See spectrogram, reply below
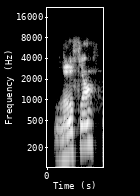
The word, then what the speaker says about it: Loeffler: Is it Laffer? I don't know how to pronounce that last name. Loeffler? – Loeffler? – Yeah.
